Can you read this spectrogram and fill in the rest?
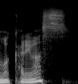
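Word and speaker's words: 分かります: Do I not pronounce the U? Oh, you mean on wakarimasu, right? On all these, you're asking, do I pronounce the U on all of these like verbs that end in what is spelled as MASU, right? For all of those, we don't say the su. We just say must.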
